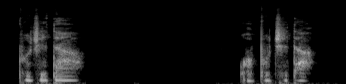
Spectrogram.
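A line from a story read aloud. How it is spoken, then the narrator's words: Quiet, subdued. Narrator (Chinese): 他小声说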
